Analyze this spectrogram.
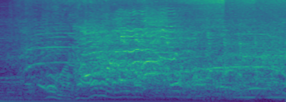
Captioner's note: cheering and screaming; uplifting music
